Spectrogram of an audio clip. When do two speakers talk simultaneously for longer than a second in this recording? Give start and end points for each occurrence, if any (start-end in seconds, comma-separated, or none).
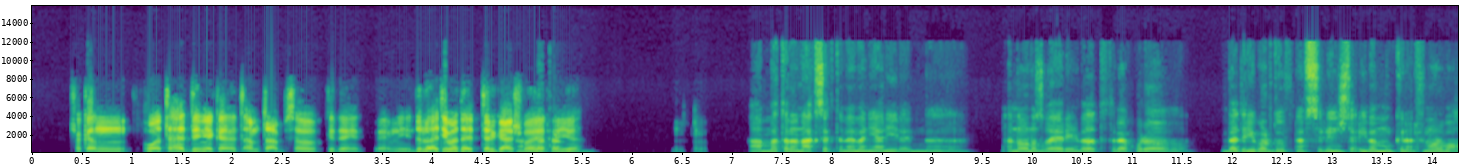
none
